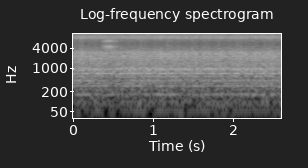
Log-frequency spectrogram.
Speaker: you can hear that gear box is working fine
